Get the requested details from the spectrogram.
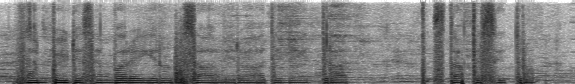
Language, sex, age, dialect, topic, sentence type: Kannada, female, 18-24, Dharwad Kannada, banking, statement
